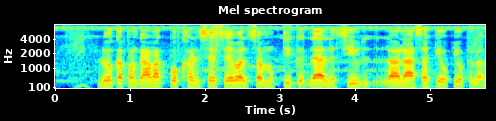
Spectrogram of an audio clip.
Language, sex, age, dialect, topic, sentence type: Maithili, male, 18-24, Southern/Standard, agriculture, statement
